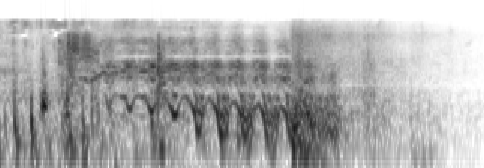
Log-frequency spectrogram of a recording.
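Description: A horse lets out a loud, wavering whinny, with pounding hoofbeats and rushing noise underneath, fading away over the final second. No one speaks.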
